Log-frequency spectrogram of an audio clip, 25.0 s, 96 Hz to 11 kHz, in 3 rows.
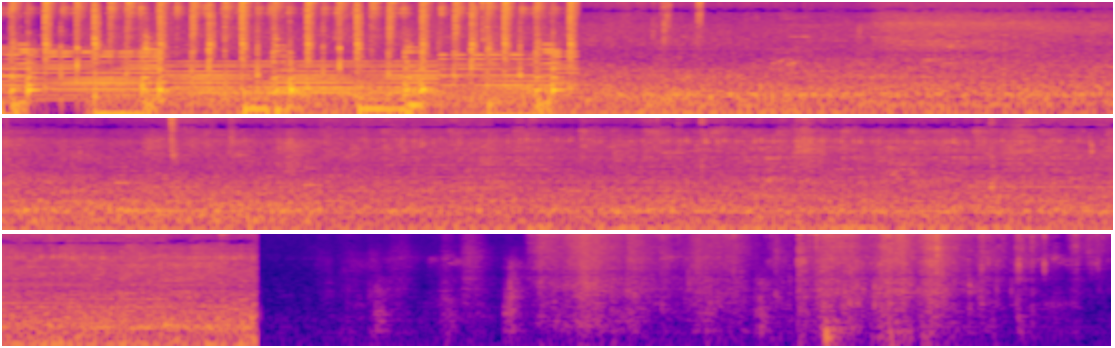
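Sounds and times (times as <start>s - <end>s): supermarket background hum: 4.3s - 18.6s, 20.4s - 24.9s.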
